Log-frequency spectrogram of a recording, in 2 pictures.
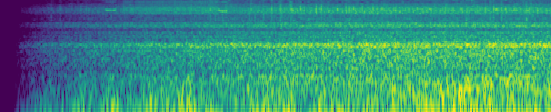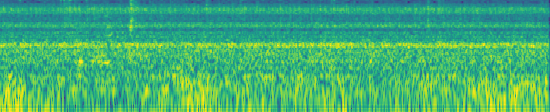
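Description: Steady road and engine noise inside a Citroën car's cabin as it drives along a lane, a low rumble with a faint steady tone, fading in over the first second.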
